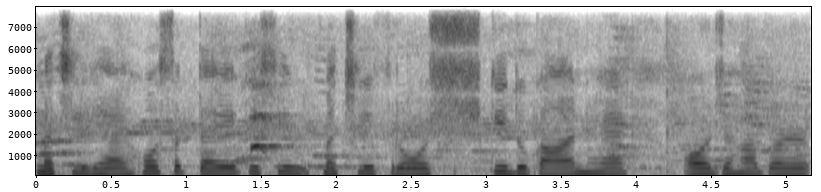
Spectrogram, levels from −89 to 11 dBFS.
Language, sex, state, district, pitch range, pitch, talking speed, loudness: Hindi, female, Delhi, New Delhi, 215-240 Hz, 220 Hz, 175 wpm, -16 LUFS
